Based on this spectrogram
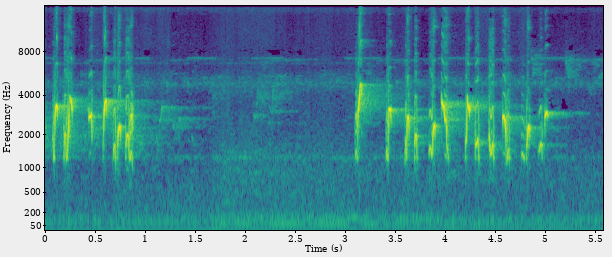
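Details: Oriental magpie-robin singing clearly in varied phrases: a short burst of sharp whistles, a quiet gap of two seconds, then a longer, rich run of high ringing notes and chirps.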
